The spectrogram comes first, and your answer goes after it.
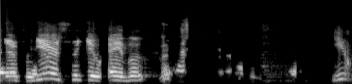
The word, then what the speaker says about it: Eva: And your name is pronounced Ava.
